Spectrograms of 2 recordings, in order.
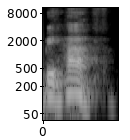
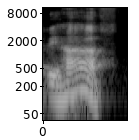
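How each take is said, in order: First: It is said in an American accent. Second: It is said in a non-American accent.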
